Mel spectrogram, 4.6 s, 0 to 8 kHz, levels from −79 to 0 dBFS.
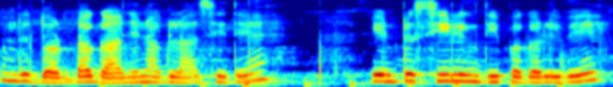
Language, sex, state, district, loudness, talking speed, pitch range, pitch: Kannada, female, Karnataka, Bangalore, -15 LUFS, 105 wpm, 185-225 Hz, 195 Hz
